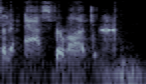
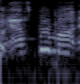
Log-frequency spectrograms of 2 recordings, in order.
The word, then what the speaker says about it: Aspermont: Aspermont. Okay. So, Aspermont has three syllables. It's Asper. As Vermont.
